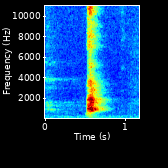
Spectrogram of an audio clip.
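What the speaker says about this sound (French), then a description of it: "vous allez entendre le petit aboyer" One sharp, close bark from a small dog, loud and alone against quiet background.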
